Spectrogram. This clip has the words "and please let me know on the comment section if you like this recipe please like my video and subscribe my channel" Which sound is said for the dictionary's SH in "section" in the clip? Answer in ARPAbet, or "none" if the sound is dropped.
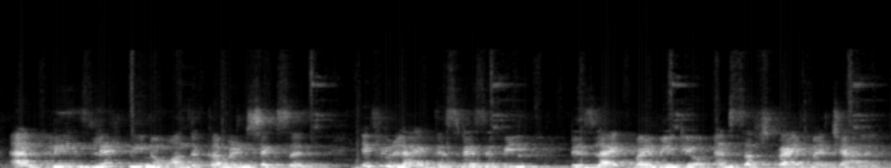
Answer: S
